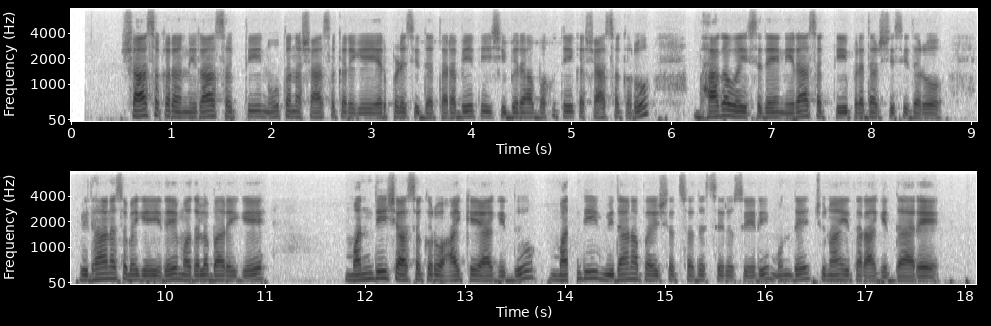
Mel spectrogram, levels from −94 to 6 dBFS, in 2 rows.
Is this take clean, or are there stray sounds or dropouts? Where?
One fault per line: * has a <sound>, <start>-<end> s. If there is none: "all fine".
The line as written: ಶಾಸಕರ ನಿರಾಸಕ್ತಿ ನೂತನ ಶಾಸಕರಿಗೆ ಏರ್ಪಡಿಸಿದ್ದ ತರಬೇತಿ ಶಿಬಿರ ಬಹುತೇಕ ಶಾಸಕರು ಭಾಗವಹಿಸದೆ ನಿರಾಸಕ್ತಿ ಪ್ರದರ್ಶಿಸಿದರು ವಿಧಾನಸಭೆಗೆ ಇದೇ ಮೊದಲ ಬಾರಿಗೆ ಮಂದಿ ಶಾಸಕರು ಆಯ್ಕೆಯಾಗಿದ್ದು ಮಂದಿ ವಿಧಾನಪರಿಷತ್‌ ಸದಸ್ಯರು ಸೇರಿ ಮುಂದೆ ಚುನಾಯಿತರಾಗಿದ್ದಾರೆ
* has a dropout, 14.0-14.1 s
